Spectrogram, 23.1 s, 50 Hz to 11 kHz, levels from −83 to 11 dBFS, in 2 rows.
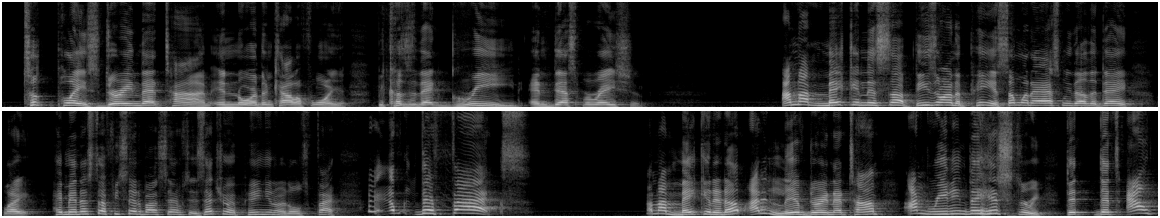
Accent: American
